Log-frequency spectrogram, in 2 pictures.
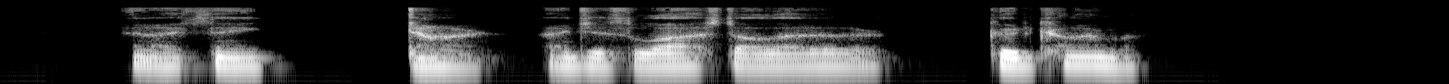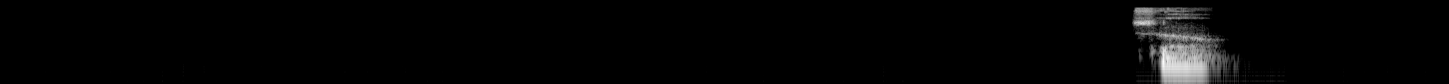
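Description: An older man speaks calmly through a microphone on an online call.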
